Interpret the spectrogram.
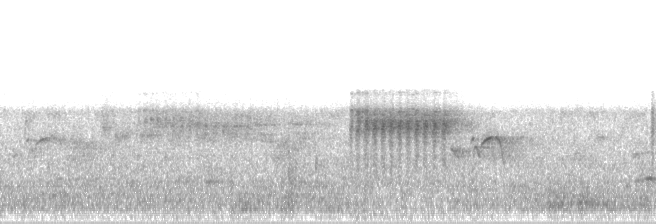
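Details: Rufous treepie calling: after a quiet stretch of faint background hiss, a loud harsh rattling burst lasts about a second and a half, followed by a few shorter rasping notes and a brief upslurred note.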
